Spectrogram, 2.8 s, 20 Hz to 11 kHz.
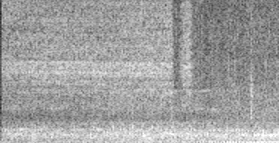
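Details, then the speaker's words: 100k-mile VW MK4 R32 VR6, first start after timing chain, water pump, clutch and full exhaust work: steady airy hiss over a smooth idle from a vacuum line left unplugged at the back of the intake manifold. "there we go sounds like we got a little bit of an air"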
